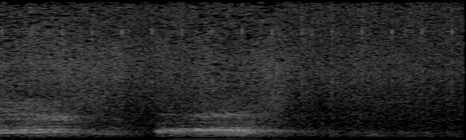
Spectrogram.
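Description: An animal calling twice, each call about half a second long and less than a second apart.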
